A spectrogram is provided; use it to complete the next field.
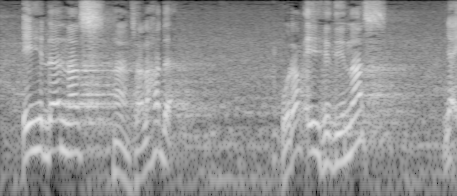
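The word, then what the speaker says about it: اهدنا: Ihdi dibacanya ihda. Nah, ini menyalahi tajwid. Ihdanas, nah, salah ada. Kurang ihdinas, nya ihdanas.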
